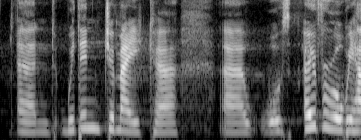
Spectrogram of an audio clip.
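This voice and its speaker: Speaking with an English accent, a woman keeps to a fairly slow pace. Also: dry, close sound with no echo. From England. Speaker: hotel group sustainability executive. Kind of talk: panel discussion. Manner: somewhat halting, many fillers.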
